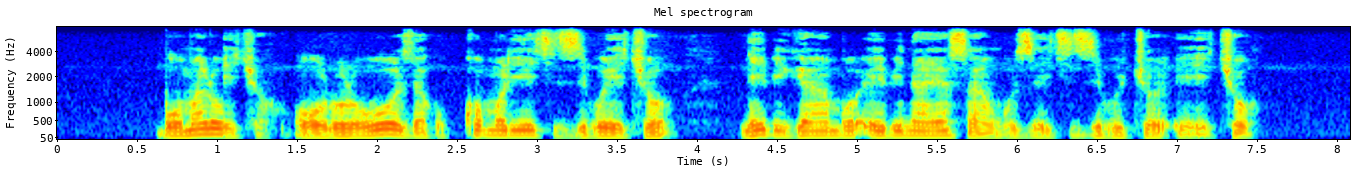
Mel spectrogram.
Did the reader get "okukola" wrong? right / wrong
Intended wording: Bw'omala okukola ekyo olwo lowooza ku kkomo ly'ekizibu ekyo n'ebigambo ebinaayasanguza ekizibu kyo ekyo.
wrong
